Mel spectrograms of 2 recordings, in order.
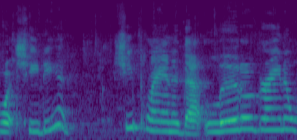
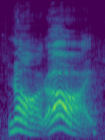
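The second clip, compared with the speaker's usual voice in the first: loud, barked gruff voice; gruff it out like a dog; 2 semitones lower, 12 dB louder than usual. Shown as a demonstration. Storyteller showing children how a dog would say it, loud and gruff. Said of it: "He'd sort of gruff it".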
